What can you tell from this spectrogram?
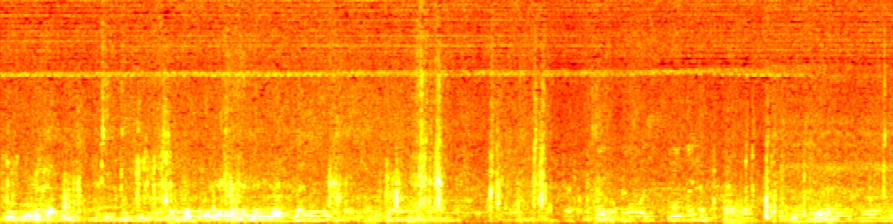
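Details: Baby monkey Lucie, very hungry for milk, crying: a dense run of wavering, warbling cries that rise and fall in pitch, almost continuous across the stretch, with faint sharp clicks and ticks in the background.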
